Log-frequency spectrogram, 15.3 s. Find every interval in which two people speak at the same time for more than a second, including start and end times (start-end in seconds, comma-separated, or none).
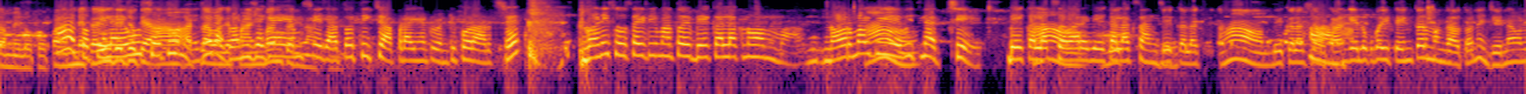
0.6-3.4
